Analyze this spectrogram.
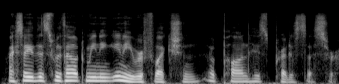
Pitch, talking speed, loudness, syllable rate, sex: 145 Hz, 175 wpm, -16 LUFS, 6.0 syllables/s, male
